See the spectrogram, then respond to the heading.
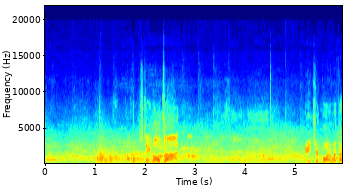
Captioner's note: wrestlers thudding on ring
